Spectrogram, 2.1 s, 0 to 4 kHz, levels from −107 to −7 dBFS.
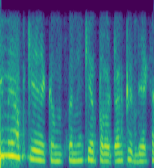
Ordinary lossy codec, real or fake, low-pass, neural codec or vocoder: none; fake; 3.6 kHz; codec, 24 kHz, 3.1 kbps, DualCodec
